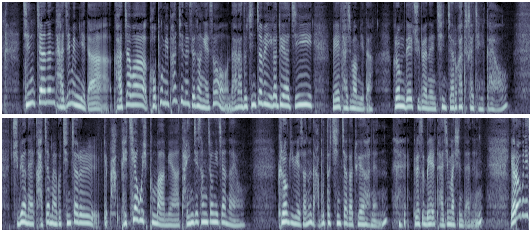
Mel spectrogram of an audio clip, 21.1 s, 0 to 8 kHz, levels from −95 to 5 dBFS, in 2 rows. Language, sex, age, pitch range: Korean, female, 40-59, 170-280 Hz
